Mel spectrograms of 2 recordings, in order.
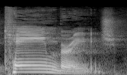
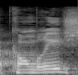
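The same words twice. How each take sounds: First: "Cambridge" slowly, with an "ay" diphthong as in oseille; correct pronunciation. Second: "Cambridge" mispronounced without the diphthong; French-style "Cambridge", first vowel not the "ay" sound; wrong pronunciation. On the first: Teacher correcting students, slow "Cambridge" with a clear "ay" diphthong. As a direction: stretch the first vowel of "Cambridge" into "ay". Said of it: "c'est Cambridge". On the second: Teacher showing students the mistake to avoid, mispronounced "Cambridge". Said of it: "c'est pas Cambridge". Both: Shown as a demonstration.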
